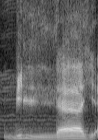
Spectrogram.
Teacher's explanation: اب دیکھیں اللہ کا نام مشدد ہے تو ہم اسے جماؤ کے ساتھ پڑھیں گے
